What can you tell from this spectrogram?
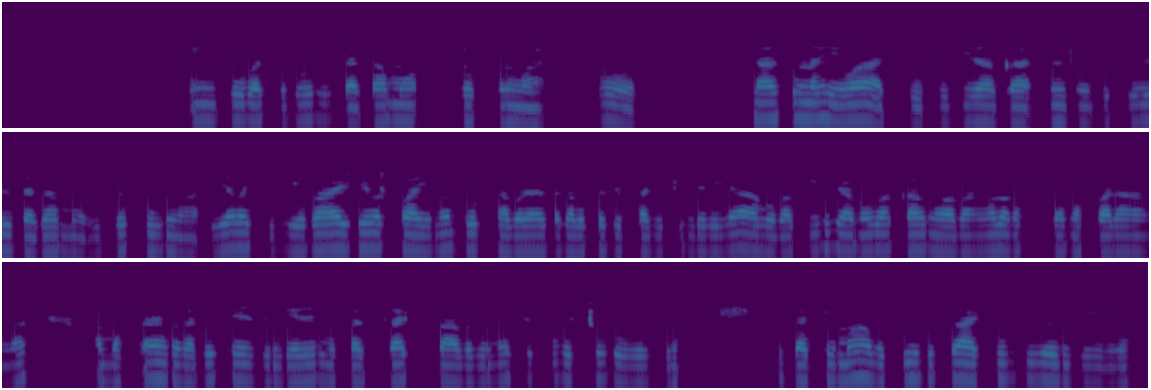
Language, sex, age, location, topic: Kinyarwanda, female, 36-49, Burera, finance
